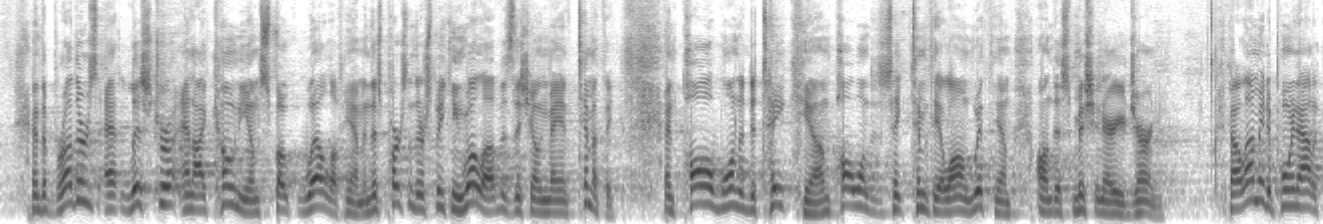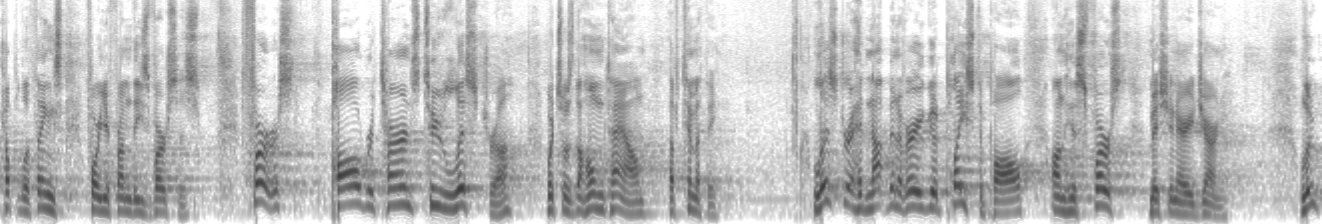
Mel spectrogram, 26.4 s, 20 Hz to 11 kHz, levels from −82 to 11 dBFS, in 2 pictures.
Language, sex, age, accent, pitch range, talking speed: English, male, 40-59, American, 145-205 Hz, 190 wpm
